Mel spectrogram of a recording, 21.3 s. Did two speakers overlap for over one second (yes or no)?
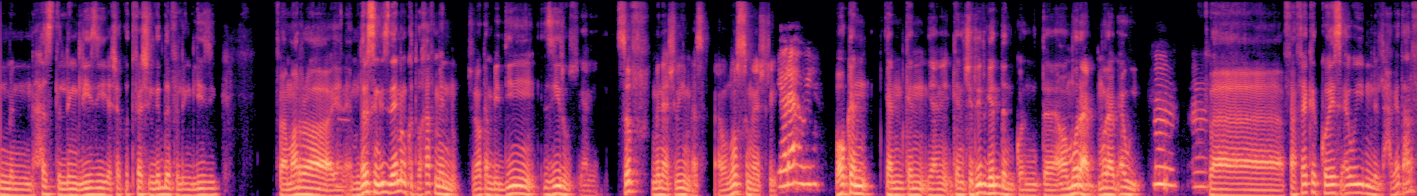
no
